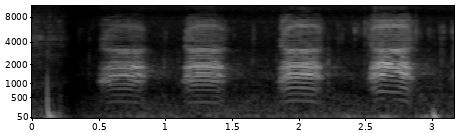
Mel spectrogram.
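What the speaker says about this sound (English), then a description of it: "Wow, the crows here are so annoying. What a terrible noise." Crows cawing in Coober Pedy, Australia: four loud, harsh, drawn-out caws in a steady rhythm, close by, with faint background noise and no talk.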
